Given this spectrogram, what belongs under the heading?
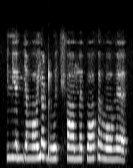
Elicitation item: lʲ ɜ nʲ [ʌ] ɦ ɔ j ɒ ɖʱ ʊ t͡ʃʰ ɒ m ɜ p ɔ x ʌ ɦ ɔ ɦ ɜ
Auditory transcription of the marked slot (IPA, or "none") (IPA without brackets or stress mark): ɑ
